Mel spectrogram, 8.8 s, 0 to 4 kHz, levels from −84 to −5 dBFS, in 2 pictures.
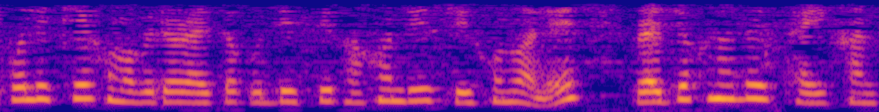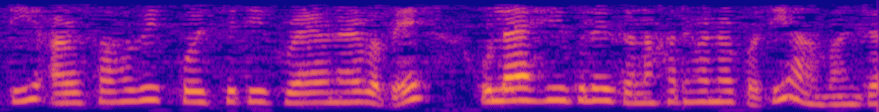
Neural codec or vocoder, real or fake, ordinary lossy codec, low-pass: none; real; MP3, 16 kbps; 3.6 kHz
